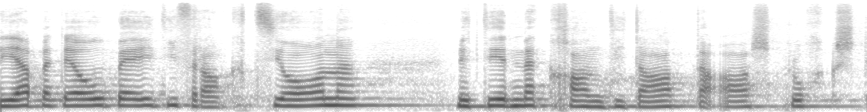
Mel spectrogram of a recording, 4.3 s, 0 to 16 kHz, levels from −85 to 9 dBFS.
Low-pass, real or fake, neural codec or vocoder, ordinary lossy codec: 14.4 kHz; fake; autoencoder, 48 kHz, 32 numbers a frame, DAC-VAE, trained on Japanese speech; none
